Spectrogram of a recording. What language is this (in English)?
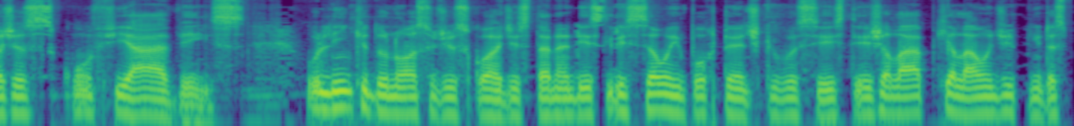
Portuguese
